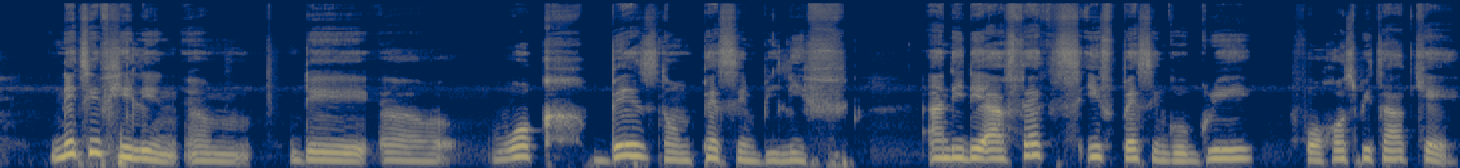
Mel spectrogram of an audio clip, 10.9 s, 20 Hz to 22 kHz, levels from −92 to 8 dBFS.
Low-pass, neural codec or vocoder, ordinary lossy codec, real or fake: none; vocoder, 48 kHz, 128 mel bands, Vocos; none; fake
